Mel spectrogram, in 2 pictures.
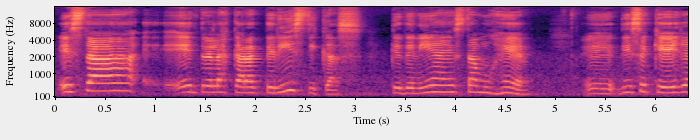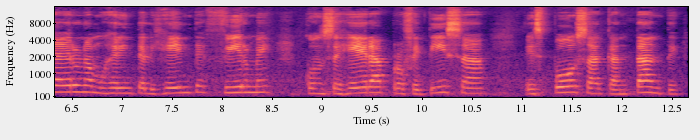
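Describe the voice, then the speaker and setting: A woman's voice: a little high, takes it slowly, fairly bright tone, a little hiss or hum. A woman preaching a devotional sermon in an earnest, emphatic manner, with frequent fillers and restarts.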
